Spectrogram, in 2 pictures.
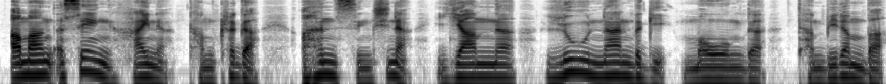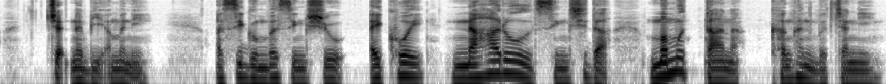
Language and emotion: Manipuri, neutral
